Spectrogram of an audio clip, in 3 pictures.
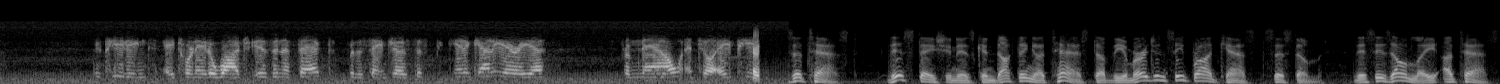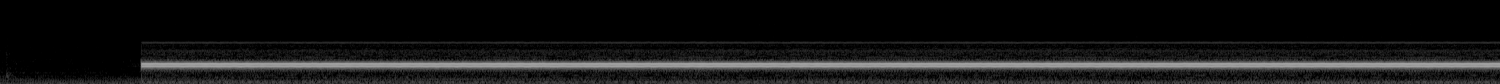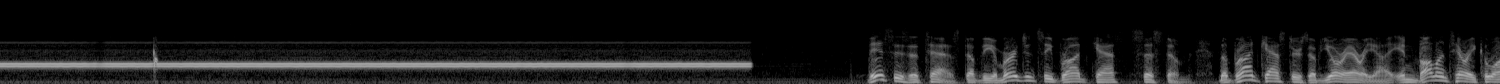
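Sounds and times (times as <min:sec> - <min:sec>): two-tone alarm signal: 0:16.4 - 0:37.6.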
